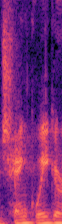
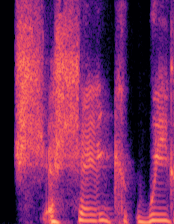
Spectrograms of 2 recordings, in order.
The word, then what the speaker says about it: Cenk Uygur: I grew up watching Anna Kasparian and Cenk Uygur on the Young Turks.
